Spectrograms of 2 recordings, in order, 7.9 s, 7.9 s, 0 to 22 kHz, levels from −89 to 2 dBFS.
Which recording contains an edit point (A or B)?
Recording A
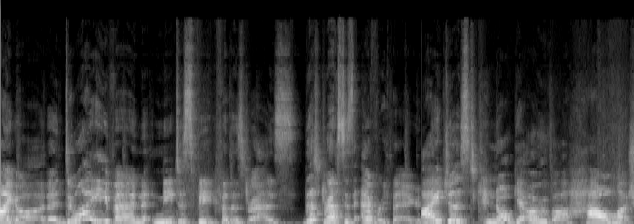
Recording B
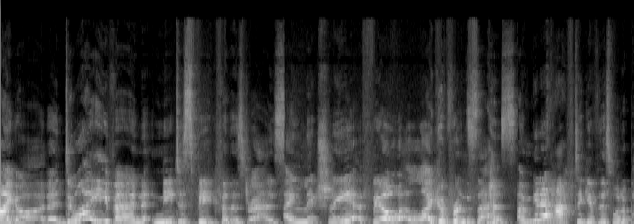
B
